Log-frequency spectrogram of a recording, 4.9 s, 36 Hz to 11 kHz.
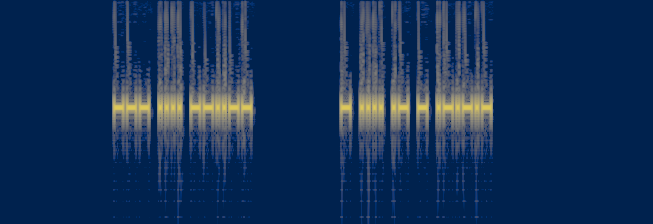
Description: Morse code, heard as a keyed tone, about 47 wpm, 700 Hz. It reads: OH, THAT.
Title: 4x Word-Spacing - Sentences from Top 500 Words - 50wpm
